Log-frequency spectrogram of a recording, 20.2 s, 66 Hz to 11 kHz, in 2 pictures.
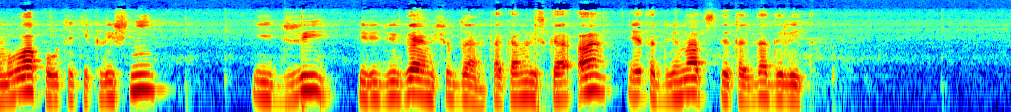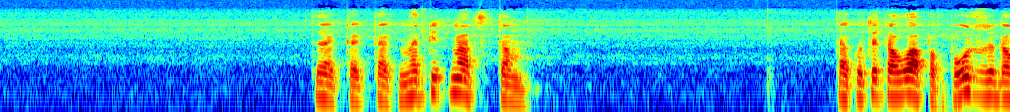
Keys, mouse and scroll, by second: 0.1-0.6 drag, 2.1 click, 3.1 g, 5.4 a, 6.1-6.9 drag, 7.7 Delete, 9.6-14.5 drag, 15.6-17.9 drag, 18.9 click, 19.6 g.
